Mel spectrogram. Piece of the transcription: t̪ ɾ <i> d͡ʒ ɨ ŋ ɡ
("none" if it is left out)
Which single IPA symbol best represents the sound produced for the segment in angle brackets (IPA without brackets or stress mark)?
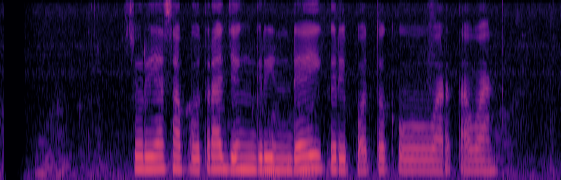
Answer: a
